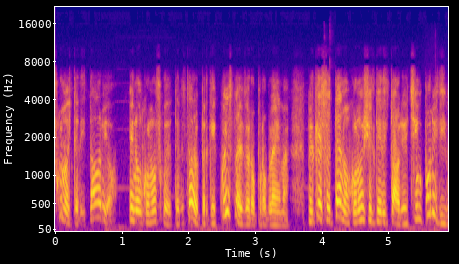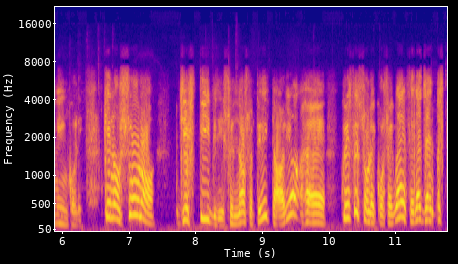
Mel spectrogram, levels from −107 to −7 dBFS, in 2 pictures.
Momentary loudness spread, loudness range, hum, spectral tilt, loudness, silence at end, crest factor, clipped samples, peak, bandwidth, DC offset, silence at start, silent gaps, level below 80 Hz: 10 LU; 3 LU; none; -4.5 dB/octave; -18 LUFS; 0.05 s; 16 dB; under 0.1%; -2 dBFS; 7.6 kHz; under 0.1%; 0 s; none; -62 dBFS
